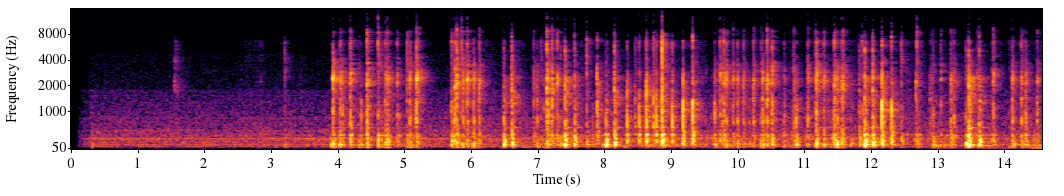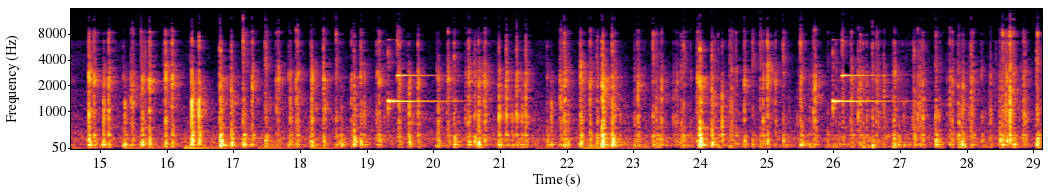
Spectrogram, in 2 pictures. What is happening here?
I was typing (not from the beginning, but nonstop till the end), while I received one notification and then after some time another one.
